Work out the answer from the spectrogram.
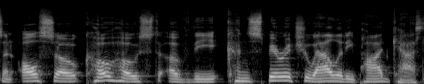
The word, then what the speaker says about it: Conspirituality: also co-host of the conspirituality podcast is that the way you say it or is it Khan's spirituality we usually de-emphasize the first syllable but we can talk about why um I mean conspirituality is good so let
